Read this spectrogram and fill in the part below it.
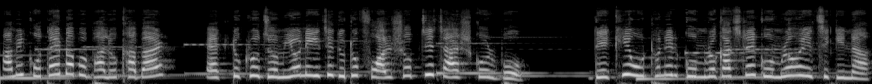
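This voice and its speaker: A woman voicing a poor, devoted, worried young village mother in a cartoon, with a dramatic, exclaiming delivery. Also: very high-pitched. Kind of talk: Bengali cartoon voice acting.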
